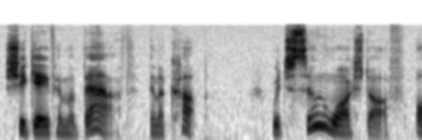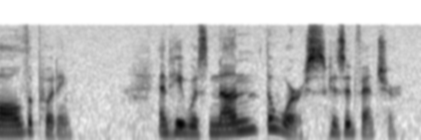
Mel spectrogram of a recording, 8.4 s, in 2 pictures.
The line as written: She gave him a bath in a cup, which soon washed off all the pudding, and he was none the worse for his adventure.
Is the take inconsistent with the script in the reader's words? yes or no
yes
